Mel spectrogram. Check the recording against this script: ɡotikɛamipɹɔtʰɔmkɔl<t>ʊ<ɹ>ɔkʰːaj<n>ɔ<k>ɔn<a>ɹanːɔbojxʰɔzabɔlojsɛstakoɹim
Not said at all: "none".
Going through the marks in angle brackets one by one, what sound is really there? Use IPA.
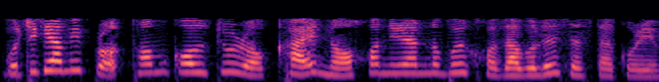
t, ɹ, n, x, i

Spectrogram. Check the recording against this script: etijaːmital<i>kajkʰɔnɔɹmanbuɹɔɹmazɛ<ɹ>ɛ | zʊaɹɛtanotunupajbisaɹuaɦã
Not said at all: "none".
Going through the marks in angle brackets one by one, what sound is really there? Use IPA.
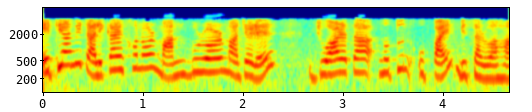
i, ɹ

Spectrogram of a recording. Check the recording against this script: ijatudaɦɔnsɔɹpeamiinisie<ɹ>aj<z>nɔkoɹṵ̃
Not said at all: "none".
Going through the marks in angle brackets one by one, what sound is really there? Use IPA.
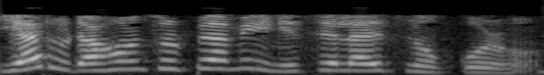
l, z

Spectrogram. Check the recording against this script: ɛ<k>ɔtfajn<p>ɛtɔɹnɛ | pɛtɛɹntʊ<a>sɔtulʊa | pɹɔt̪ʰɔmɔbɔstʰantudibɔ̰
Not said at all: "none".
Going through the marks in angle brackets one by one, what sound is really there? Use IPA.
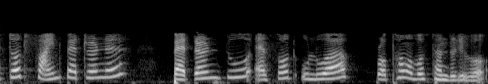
t, p, ɛ

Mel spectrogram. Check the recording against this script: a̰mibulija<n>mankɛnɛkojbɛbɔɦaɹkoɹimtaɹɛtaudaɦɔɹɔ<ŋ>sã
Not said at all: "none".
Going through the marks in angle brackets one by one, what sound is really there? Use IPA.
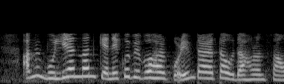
n, n

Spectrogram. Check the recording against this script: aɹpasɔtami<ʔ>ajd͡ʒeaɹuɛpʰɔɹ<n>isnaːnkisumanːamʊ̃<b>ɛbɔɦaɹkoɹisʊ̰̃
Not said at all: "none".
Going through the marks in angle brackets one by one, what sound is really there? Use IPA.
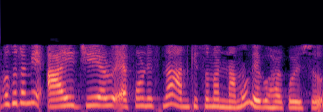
ʔ, n, b

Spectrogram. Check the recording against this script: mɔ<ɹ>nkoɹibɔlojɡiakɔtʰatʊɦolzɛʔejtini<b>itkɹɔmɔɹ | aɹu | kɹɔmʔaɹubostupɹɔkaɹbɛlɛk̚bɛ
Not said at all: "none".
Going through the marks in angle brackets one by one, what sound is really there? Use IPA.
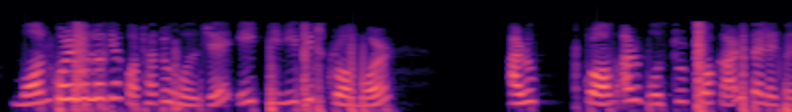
none, b

